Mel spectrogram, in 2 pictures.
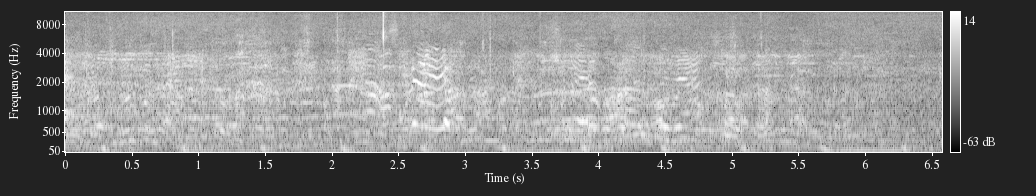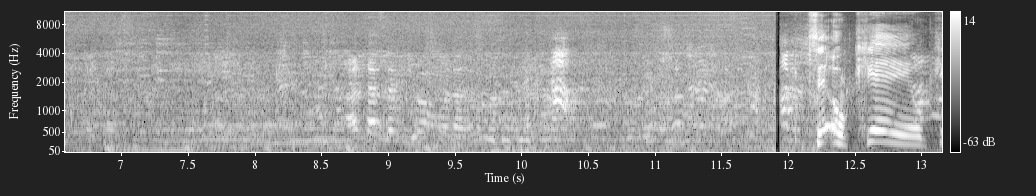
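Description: A crowd of young people chatters outdoors.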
